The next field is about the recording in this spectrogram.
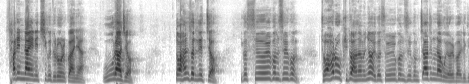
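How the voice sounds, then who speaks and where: A middle-aged male pastor delivering a sermon, scolding and quizzing his listeners, jumping from loud emphasis down to hushed whispers. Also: on the high side. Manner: scolding, asks the congregation questions.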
